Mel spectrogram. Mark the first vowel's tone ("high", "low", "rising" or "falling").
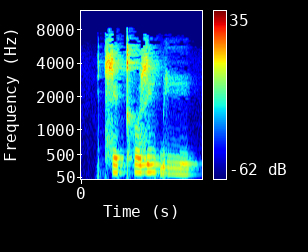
high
